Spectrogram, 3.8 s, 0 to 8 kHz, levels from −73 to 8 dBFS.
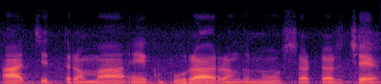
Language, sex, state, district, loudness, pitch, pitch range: Gujarati, male, Gujarat, Gandhinagar, -21 LUFS, 125 Hz, 120-130 Hz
